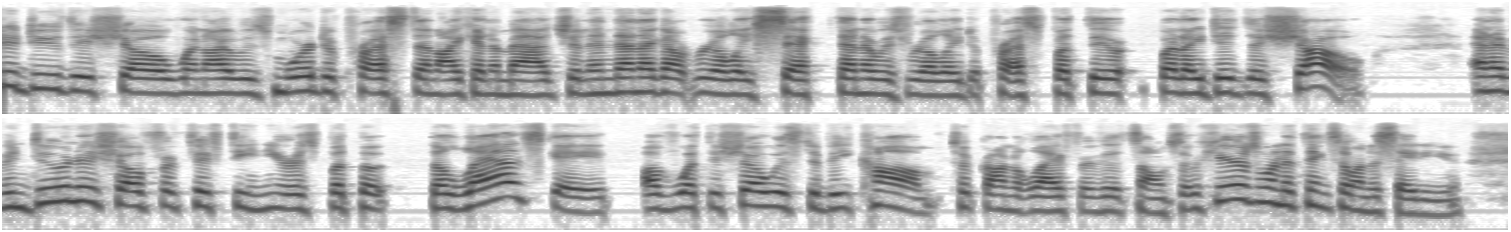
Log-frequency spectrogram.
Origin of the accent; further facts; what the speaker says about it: New York City, New York, United States; I am a girl from the Bronx, New York.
